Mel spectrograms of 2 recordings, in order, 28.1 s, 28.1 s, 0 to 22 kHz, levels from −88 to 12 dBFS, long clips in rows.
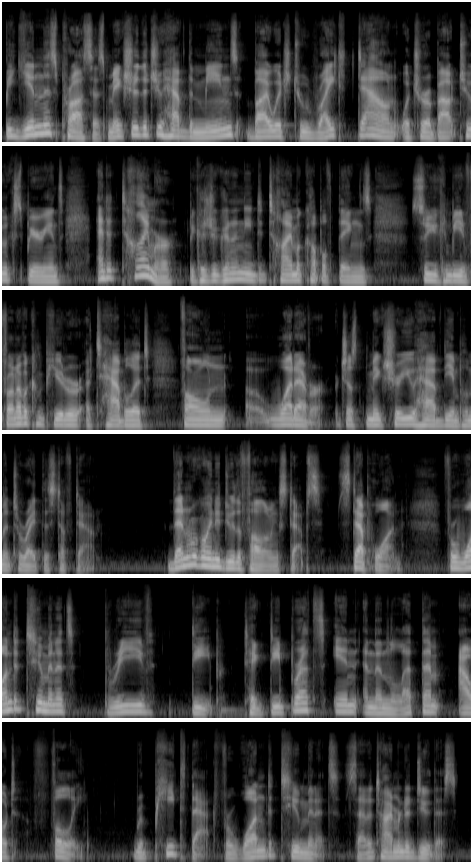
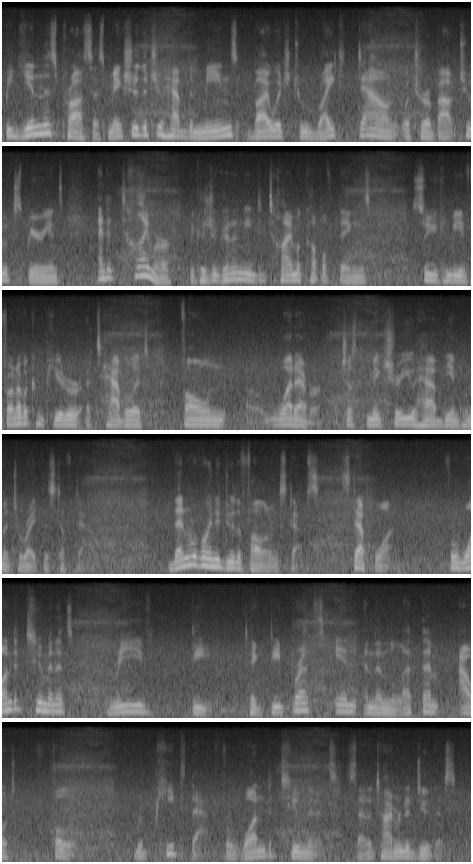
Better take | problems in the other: first | hiss; noticeable; throughout; 10 dB below the speech

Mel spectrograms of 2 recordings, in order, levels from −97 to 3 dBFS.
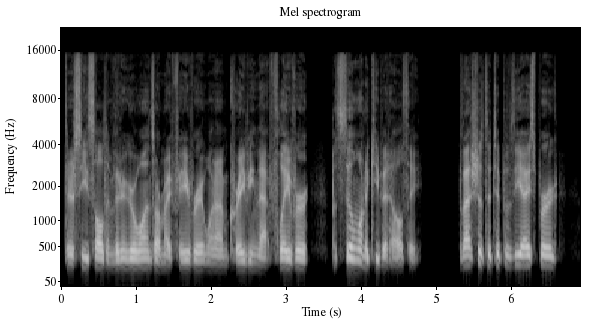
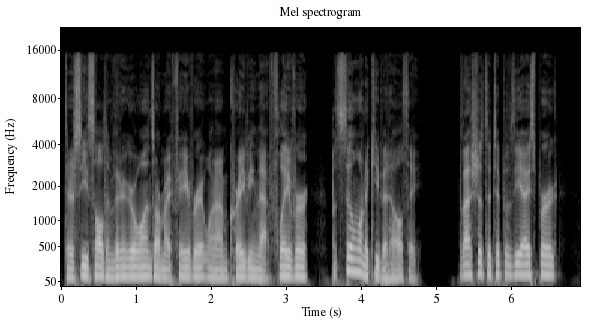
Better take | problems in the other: second | thin; very; fading below 300 Hz

